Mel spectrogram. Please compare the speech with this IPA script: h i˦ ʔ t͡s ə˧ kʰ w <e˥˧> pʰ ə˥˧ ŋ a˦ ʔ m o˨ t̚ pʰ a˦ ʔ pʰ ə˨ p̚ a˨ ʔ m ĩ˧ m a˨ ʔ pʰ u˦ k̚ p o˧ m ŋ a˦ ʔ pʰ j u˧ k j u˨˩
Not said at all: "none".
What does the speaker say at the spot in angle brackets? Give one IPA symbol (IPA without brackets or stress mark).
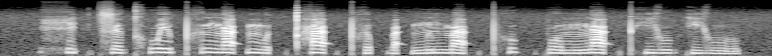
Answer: e˥˧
